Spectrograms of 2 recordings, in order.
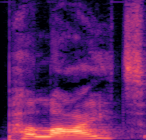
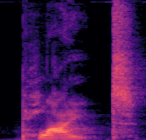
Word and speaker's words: polite: just very quickly sidetrack you may hear me saying polite and sometimes plight both have fine okay politeness politeness doesn't matter okay two different ways we just cut the syllable in one so politeness is one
